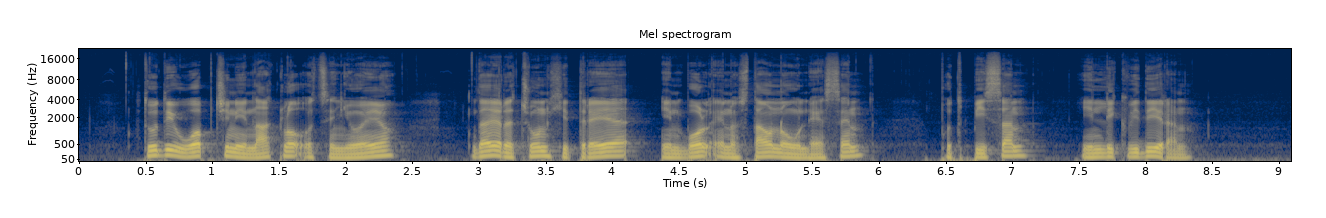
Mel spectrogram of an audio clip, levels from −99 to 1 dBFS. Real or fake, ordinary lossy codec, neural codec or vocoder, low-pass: real; none; none; 19.8 kHz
